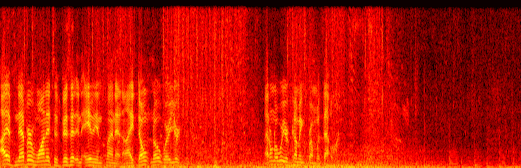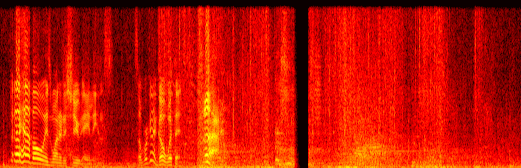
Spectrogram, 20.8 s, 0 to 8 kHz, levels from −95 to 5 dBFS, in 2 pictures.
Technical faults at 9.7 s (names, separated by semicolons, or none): none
